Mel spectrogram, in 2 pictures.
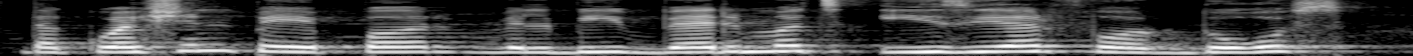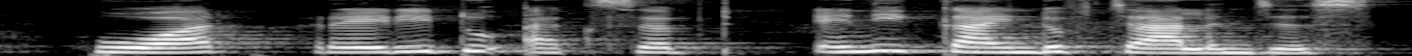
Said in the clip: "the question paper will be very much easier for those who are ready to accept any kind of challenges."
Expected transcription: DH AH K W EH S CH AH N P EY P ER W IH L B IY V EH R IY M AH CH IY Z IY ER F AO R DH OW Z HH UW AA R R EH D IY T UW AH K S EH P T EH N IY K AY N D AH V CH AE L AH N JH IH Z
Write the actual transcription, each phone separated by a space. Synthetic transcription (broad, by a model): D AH K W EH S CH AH N P EY P ER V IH L B IY V EH R IY M AH CH IY Z IY ER F AO R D OW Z HH UW AA R R EH D IY T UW AH K S EH P T EH N IY K AY N D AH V CH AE L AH N JH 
